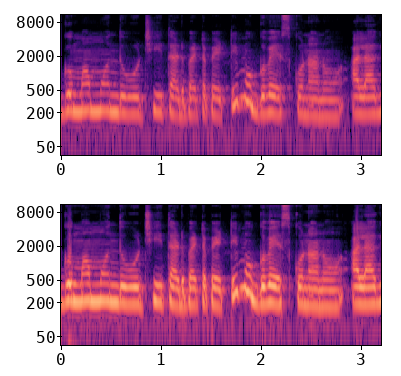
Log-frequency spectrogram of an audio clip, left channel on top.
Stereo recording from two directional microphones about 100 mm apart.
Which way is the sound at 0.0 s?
30° right (ahead or behind).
